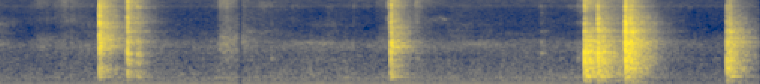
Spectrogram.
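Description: Knife clinking against a small plate and a glass bowl as butter is cut and pushed off into the bowl: a handful of sharp clicks, with the loudest pair about four seconds in.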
